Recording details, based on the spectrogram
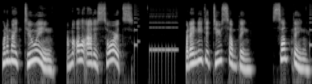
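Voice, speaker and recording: A woman's voice: a little high, very animated, measured pace, a little hiss or hum, pitched above the performer's own voice. A woman voicing a frightened teenage girl in a horror game, with urgent, pleading exclamations. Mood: flustered.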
